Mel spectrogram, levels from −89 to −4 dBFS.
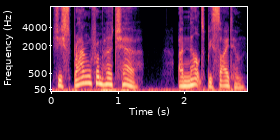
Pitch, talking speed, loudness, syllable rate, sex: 140 Hz, 185 wpm, -18 LUFS, 4.6 syllables/s, male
